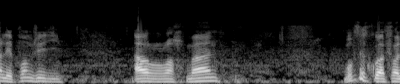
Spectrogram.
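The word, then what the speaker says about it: الرحمن: Donc là, Ar-Rahman, il y a deux ra. On prolonge le A.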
